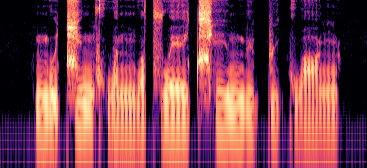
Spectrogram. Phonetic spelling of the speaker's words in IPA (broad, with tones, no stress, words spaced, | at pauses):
n̪ṵ˨˩ t͡ɕy˥˩nkʰwa˩nn̪wɔ˩t͡swe˧˥ɪ̯ t͡ɕʰi˥my˥pi˧˥kwɑ˧˥ŋ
